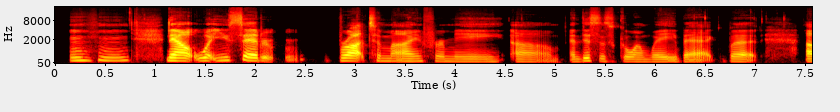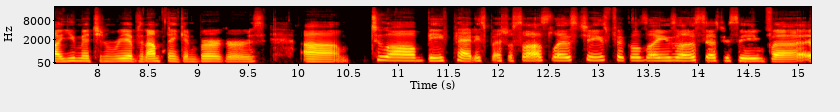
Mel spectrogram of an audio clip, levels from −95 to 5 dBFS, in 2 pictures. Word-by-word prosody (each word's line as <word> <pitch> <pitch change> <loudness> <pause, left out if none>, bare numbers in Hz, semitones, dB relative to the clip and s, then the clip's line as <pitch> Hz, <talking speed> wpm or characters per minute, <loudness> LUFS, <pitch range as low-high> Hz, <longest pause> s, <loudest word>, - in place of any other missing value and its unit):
Mhm, 215 0 -6 0.4
now, 200 -3 +12
what 200 +1 0
you 215 +3 -5
said, 210 -2 +6
r - - -4
r - - -15 0.4
brought 195 -2 +8
to 190 - +2
mind 175 -1 -3
for 170 -2 -10
me, 160 -1 -10
um, 150 -1 -8
and 155 0 -8
this 190 0 -2
is 165 -3 -8
going 155 -1 -8
way 150 0 -6
back, - - -4
but, 160 -2 -3 0.5
uh, 170 - +6
you 190 +3 -6
mentioned 175 -2 -5
ribs, 175 -1 -1
and 165 - -1
I'm 170 +1 +5
thinking 160 -3 -7
burgers. 170 0 -3 0.4
Um, 150 -2 +1 0.2
two 245 -2 -1
all-beef 210 -1 -1
patties, 180 +4 -1
special 200 - -8
sauce, 230 -1 -1
lettuce, 215 +1 -2
cheese, 235 0 -5
pickles, 215 -1 -6
onions, 210 +1 -2
on 200 -1 0
a 220 - -2
sesame 200 -3 -5
seed 180 -2 -2
bun. 150 -2 0
180 Hz, 170 wpm, -26 LUFS, 160-210 Hz, 0.5 s, now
